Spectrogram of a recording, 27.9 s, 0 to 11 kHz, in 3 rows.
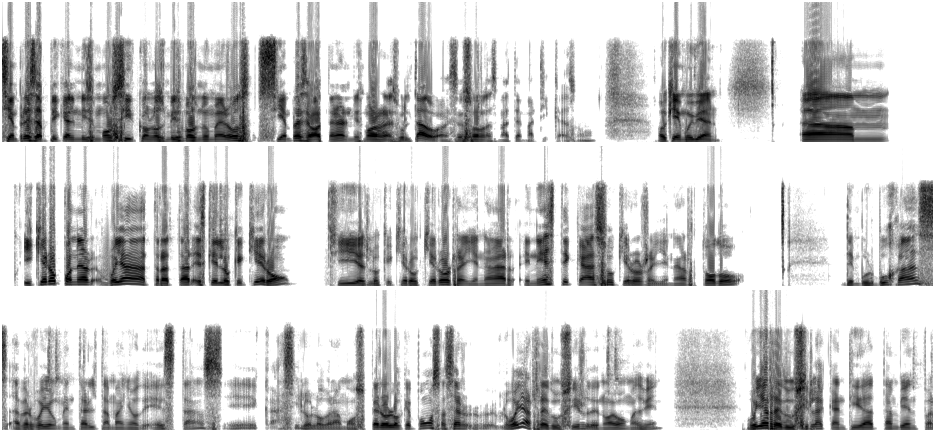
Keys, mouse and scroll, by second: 0.4 click, 1.4-4.4 middle drag, 4.4 click, 8.7 KP_0, 8.8 KP_0, 10.3-12.0 middle drag, 14.8 ctrl+s, 16.2 click, 22.7-25.6 drag, 26.8 ctrl+j, 27.7-27.9 drag.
